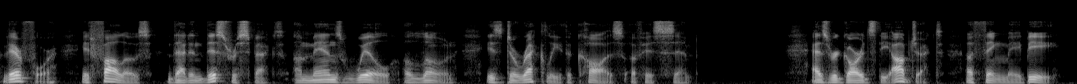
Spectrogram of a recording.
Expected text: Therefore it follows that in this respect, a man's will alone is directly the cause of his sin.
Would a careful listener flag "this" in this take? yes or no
no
